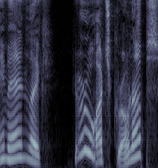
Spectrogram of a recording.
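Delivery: loud dude voice, pitched way up high. Retelling what he asked at Arena Cross: Mike Alessi impression. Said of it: "your best Mike Alessi impression".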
